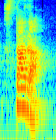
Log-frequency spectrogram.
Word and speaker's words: stará: Stara. Stara significa vieja. El acento va en la primera sílaba, sta, pero la sílaba ra se prolonga. Stara.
